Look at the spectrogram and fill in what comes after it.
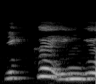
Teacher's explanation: நாவோட முதற் பகுதி அன்னத்தின் அடிப்பகுதியை பொருந்துவதால பிறக்குது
